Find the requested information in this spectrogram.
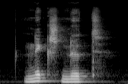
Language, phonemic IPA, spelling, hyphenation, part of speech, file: Dutch, /ˈnɪksnʏt/, niksnut, niksnut, noun, Nl-niksnut.ogg
- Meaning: good-for-nothing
